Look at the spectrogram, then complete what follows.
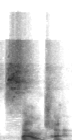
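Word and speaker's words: शौच: Okay, so the first one is pronounced saucha. The C has a CH sound.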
